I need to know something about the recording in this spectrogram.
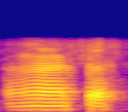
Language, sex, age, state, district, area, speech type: Kannada, male, 30-45, Karnataka, Belgaum, rural, conversation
